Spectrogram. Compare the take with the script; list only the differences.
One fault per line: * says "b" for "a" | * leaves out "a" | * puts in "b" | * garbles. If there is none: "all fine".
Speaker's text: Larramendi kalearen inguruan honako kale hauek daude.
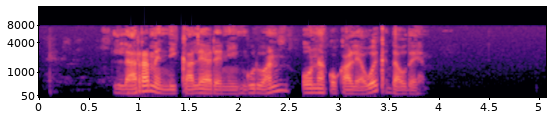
all fine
